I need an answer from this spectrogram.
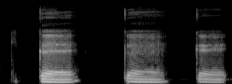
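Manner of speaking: क sounded crisply, tongue back hitting the palate; k sound demo. Shown as a demonstration. Teacher models the velar क for the class, crisp. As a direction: tap out क three times. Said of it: "जैसे आप उच्चारण करके देखना".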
